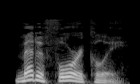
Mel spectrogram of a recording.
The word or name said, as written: metaphorically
